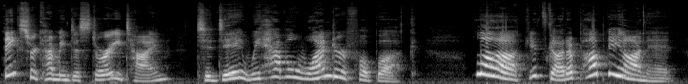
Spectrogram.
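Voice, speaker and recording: A woman hosts a children's story time with a fairly high voice. Her pitch swings widely and she speaks slowly, addressing young listeners in an animated read-aloud style.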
